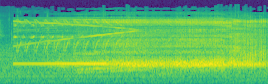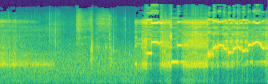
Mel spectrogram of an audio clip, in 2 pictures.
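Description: The Air Hogs Millennium Falcon quad's remote controller playing its Millennium Falcon sound effects. First comes a rushing engine-like noise with gliding electronic tones, which fades out about five seconds in. About six seconds in a louder warbling electronic sequence starts.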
